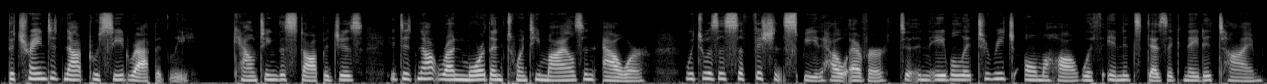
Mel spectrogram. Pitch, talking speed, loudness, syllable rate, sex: 205 Hz, 165 wpm, -20 LUFS, 4.8 syllables/s, female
